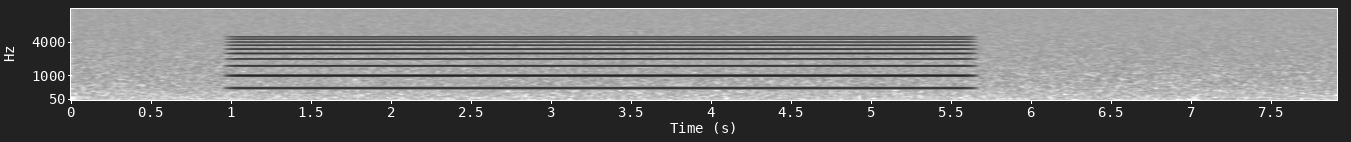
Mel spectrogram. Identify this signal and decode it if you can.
Ship horn signal, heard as a ship's horn, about 500 Hz. 1 long. At sea: a vessel nearing a blind bend, or under power and making way in fog.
